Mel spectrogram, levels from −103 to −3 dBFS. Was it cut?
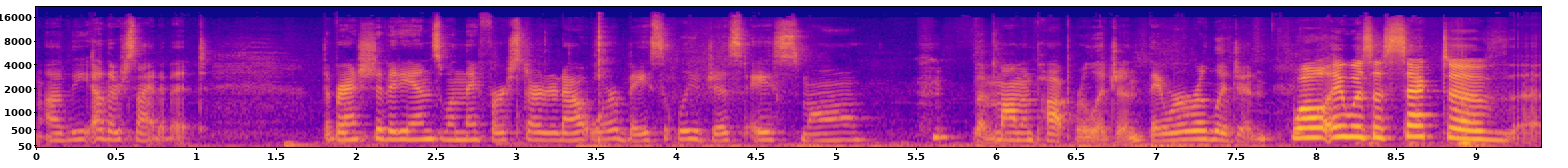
yes; 1 cut; at 5.8 s

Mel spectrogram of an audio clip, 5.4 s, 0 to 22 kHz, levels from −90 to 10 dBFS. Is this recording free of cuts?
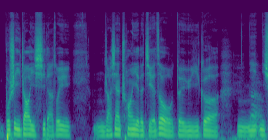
yes; 0 cuts

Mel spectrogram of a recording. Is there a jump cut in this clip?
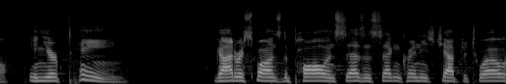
no; 0 cuts

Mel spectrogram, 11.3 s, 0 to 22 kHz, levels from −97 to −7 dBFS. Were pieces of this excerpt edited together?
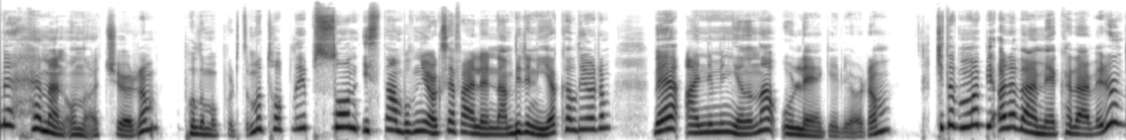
yes; 2 cuts; at 1.8 s, 9.3 s

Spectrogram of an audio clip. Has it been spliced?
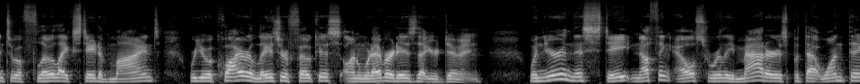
no; 0 cuts

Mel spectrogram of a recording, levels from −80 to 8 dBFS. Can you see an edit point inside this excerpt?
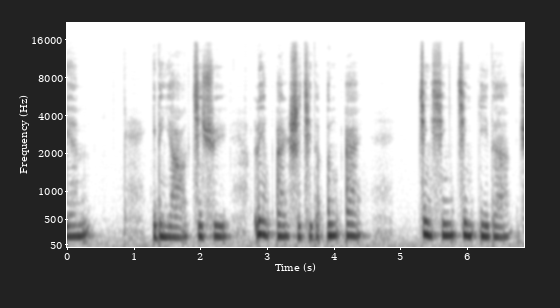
no; 0 cuts

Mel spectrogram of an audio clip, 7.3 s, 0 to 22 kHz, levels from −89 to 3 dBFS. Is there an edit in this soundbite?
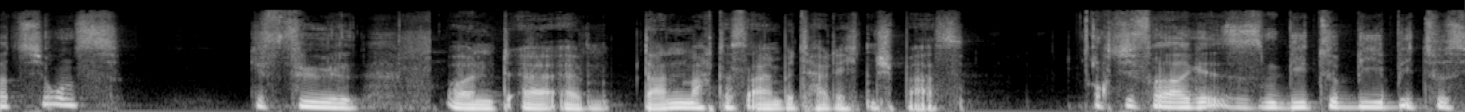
yes; 1 cut; at 2.1 s

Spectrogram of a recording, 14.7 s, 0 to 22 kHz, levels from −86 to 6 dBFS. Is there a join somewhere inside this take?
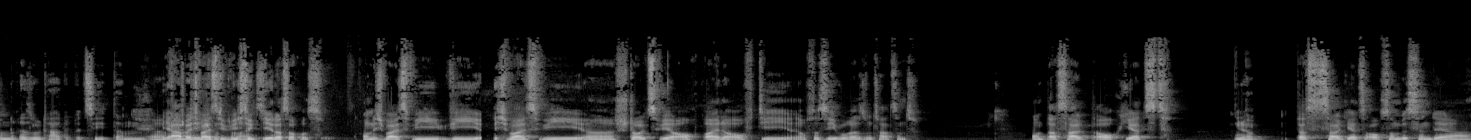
yes; 1 cut; at 4.8 s

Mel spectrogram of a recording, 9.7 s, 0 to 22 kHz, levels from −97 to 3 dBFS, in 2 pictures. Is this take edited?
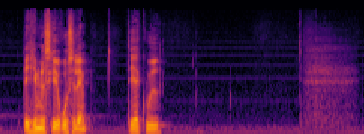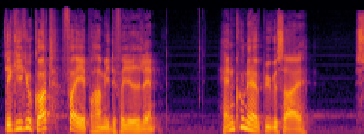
no; 0 cuts

